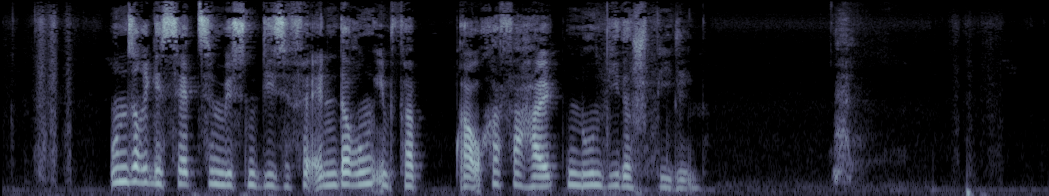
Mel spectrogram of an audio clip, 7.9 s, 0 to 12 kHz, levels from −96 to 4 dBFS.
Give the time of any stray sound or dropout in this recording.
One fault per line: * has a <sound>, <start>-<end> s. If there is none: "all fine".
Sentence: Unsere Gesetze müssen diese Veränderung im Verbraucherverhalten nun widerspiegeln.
* has a bark, 6.2-6.8 s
